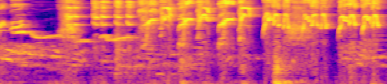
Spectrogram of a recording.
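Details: Kacer, Oriental magpie-robin, singing to stir a caged bird to chatter and respond aggressively: loud, dense run of high chattering notes and piercing whistles delivered in rapid bursts, opening with a falling whistled phrase.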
